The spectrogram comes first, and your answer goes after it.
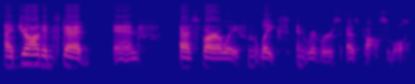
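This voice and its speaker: A woman's voice: fairly low pitch, a little fast, a bit bright. A woman playing a shaken caller who recounts a monster encounter in a dramatic, confiding first-person radio horror story. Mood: haunted. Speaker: caller telling her story.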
